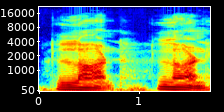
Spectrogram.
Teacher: इसमें आर को साइलेंट रखेंगे, आर इसमें ड्रॉप हो जाएगा।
